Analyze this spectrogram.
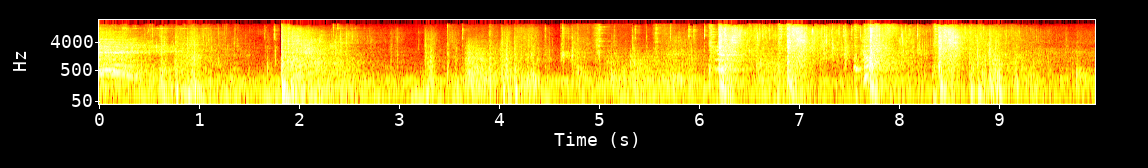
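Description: Gunshots ring out in sharp bursts.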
